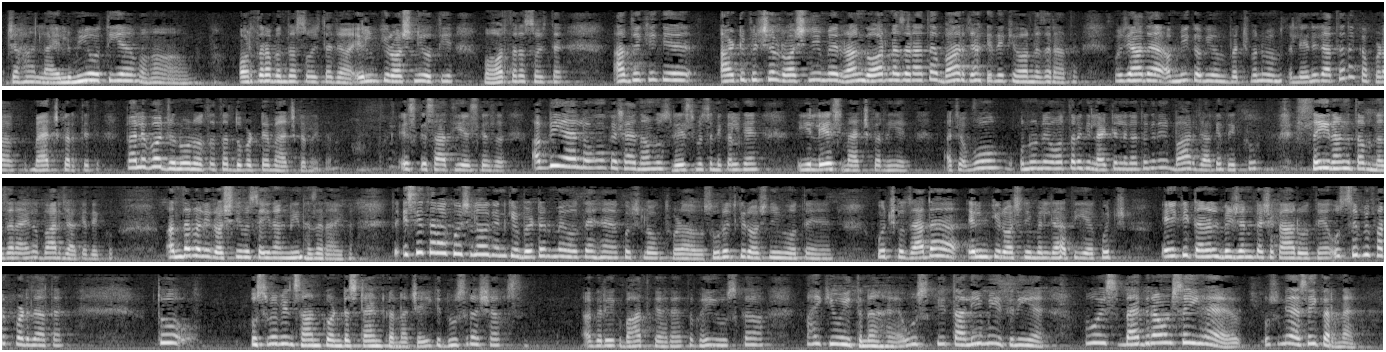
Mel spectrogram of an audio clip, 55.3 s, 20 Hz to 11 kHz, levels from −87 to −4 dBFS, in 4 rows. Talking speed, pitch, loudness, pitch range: 235 wpm, 220 Hz, -21 LUFS, 195-255 Hz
